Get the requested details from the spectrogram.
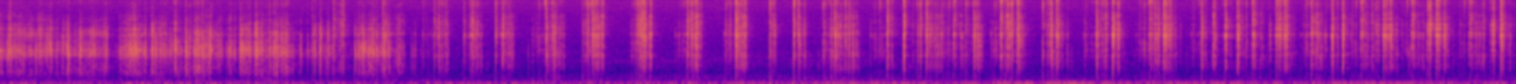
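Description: A small, flat burgundy Harry Potter eyeshadow palette with a cardboard case is held close to the microphone while long pink nails tap and scratch its printed surface. The first few seconds are a steady bright scratching. It then changes to a long run of dry, quick clicking taps mixed with rough scraping, each tap dying away almost at once.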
